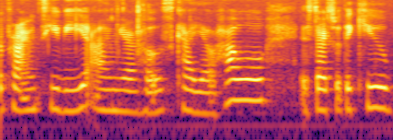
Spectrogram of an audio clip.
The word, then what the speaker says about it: Qiayel: and welcome to Prime TV I'm your host CYO Howell it starts with a cube but it is pronounced CAO and I have a wonderful guest with me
